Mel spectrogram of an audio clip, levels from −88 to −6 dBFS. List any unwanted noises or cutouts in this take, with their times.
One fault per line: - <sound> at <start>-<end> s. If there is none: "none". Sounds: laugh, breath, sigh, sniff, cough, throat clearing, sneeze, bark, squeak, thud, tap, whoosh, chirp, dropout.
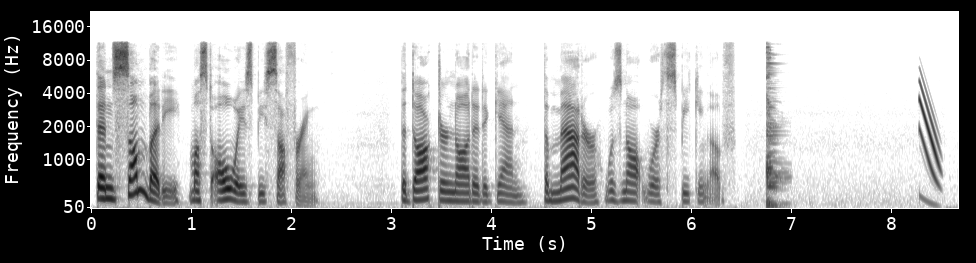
- thud at 6.8-7.0 s
- chirp at 8.3-8.5 s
